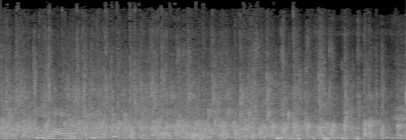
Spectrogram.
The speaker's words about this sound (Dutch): Ik heb die wedstrijd gewonnen omdat ik de meeste supporters mee had. Het hardste ah, applaus, het applaus.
